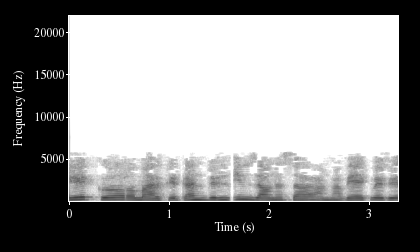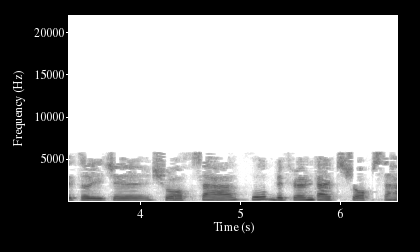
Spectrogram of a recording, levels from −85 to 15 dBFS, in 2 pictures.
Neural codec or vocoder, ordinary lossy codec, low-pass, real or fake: codec, 16 kHz in and 24 kHz out, 0.8 kbps, FocalCodec, streaming, 65536 codes; MP3, 24 kbps; 7.2 kHz; fake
